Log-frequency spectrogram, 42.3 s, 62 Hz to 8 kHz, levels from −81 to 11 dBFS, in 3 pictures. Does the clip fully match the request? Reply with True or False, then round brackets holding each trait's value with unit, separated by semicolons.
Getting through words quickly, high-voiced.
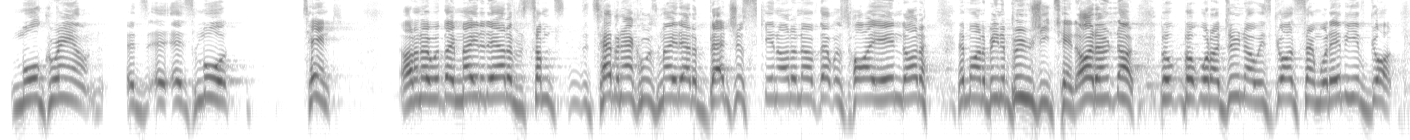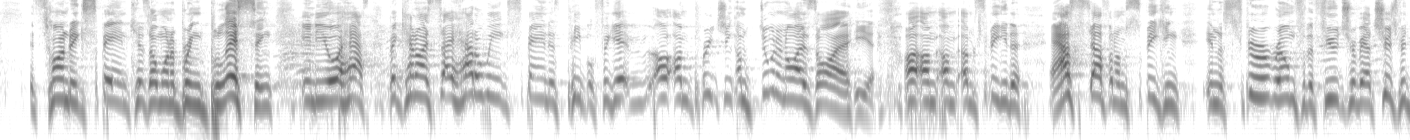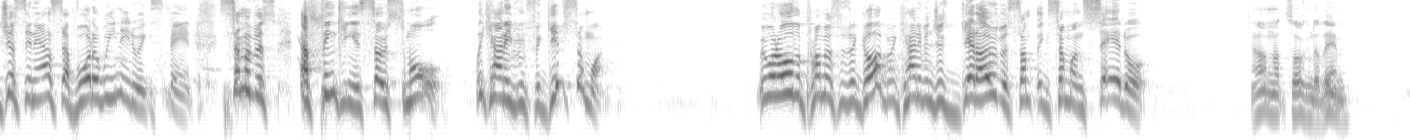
True (220 wpm; 255 Hz)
